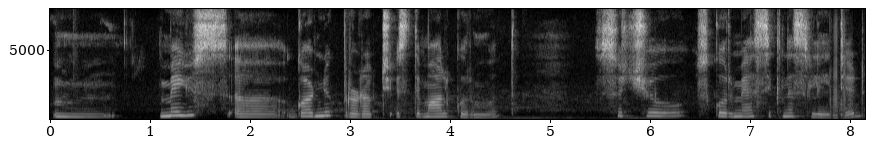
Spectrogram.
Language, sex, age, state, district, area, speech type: Kashmiri, female, 18-30, Jammu and Kashmir, Pulwama, rural, spontaneous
